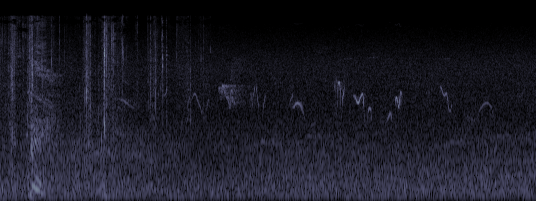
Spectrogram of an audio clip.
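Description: Leaves and branches rustle as someone pushes through dense bushes.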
